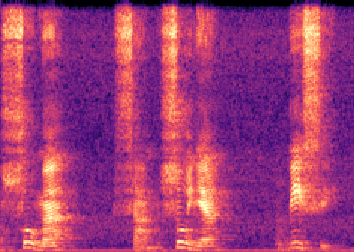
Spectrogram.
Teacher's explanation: Consonante sa, fricativo, alveolar, sordo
